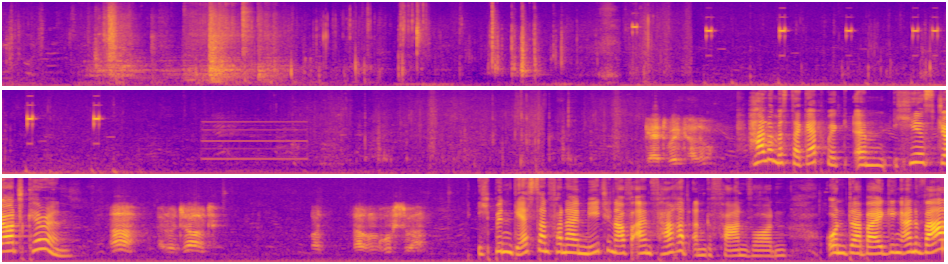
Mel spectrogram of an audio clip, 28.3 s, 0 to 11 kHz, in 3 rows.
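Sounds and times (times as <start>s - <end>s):
shuffling footsteps entering a phone booth near a hair salon: 0.0s - 17.2s
phone booth door clattering open: 0.8s - 3.3s, 4.9s - 5.7s
crisp push-button telephone dialing beeps: 6.3s - 10.8s, 11.5s - 12.6s
steady electronic telephone ringing tone: 11.4s - 12.6s
speech: 17.2s - 20.2s, 23.8s - 28.2s.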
